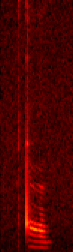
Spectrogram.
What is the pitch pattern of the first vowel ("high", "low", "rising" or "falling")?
low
